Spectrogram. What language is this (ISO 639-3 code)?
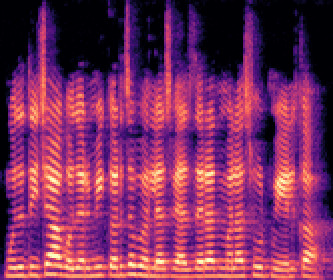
mar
